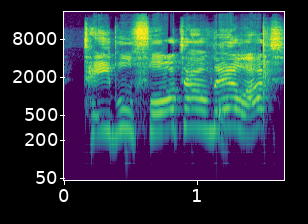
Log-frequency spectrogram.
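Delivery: put-on loud, very high Scouse accent. Retelling what a man turned and said to them, the speaker does a scouse accent. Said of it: "I don't want to do a Scouse accent".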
